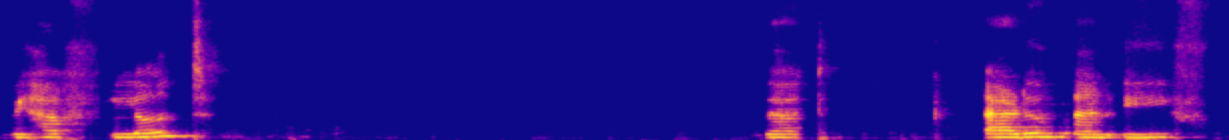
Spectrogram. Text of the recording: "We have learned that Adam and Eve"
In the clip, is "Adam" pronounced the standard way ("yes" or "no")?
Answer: yes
